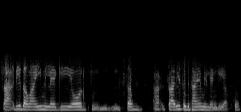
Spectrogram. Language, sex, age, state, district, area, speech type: Hindi, female, 45-60, Uttar Pradesh, Hardoi, rural, conversation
